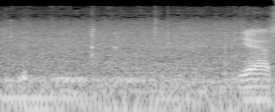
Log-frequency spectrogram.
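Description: Liquid drips steadily onto the ground.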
